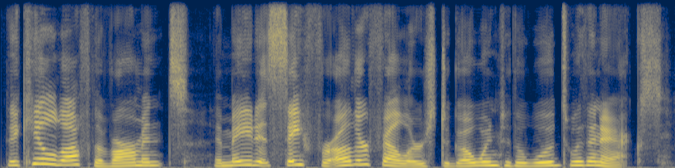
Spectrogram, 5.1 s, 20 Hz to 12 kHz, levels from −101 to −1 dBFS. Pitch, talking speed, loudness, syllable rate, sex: 245 Hz, 235 wpm, -17 LUFS, 5.7 syllables/s, female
